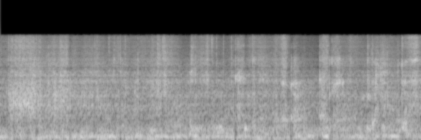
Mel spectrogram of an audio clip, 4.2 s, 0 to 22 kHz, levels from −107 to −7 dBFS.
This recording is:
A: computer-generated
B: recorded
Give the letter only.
A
